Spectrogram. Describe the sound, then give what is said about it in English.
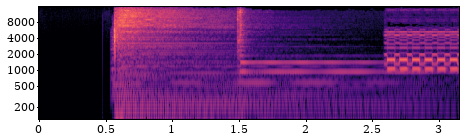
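A resonant clang rings out and hangs in the air, then a telephone at the firm Advanced Technologies starts ringing with a fast, pulsing electronic trill as a phone call comes in. No one speaks. “Let's listen to Mr. Jefferson answering a phone call at Advanced Technologies.”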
